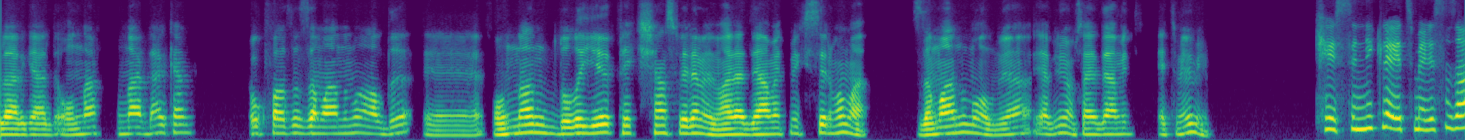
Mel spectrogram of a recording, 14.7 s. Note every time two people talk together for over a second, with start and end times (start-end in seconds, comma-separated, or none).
none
